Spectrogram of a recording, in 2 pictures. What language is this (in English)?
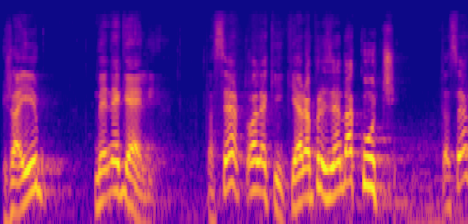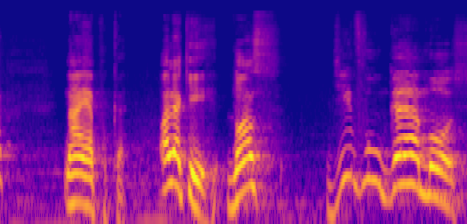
Portuguese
